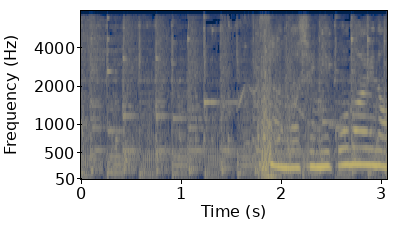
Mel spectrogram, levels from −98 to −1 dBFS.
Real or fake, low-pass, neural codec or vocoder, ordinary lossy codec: real; 7.2 kHz; none; none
